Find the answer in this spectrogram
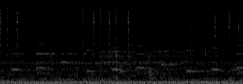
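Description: Quick, irregular keystrokes on a computer keyboard, faint, over quiet background music.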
